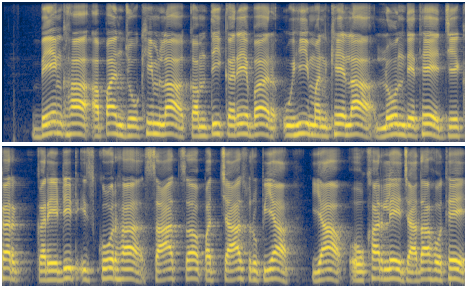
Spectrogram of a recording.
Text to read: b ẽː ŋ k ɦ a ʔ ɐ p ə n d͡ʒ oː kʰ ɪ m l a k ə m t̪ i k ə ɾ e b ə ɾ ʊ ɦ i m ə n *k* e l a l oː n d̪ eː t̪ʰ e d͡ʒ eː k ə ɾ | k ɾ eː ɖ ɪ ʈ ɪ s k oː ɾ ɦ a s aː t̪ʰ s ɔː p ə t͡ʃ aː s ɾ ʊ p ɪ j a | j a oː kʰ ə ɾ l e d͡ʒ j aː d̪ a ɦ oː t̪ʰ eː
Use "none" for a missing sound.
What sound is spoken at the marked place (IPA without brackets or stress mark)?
kʰ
